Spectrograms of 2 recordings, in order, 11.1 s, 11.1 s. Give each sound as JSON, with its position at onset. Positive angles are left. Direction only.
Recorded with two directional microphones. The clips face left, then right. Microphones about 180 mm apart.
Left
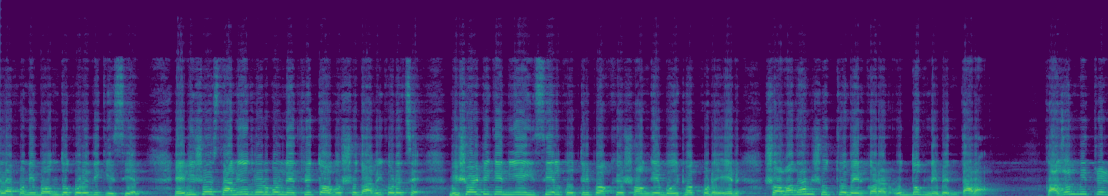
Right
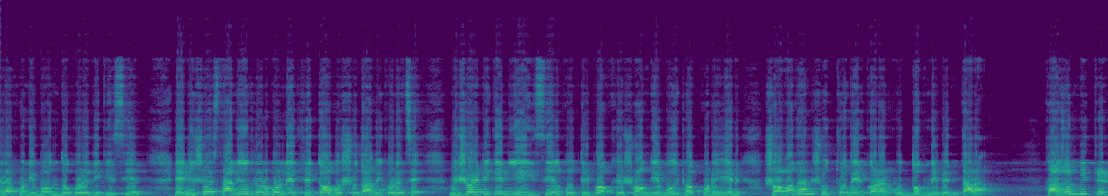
{"t": 0.0, "sound": "a man's voice", "side_deg": 25}
{"t": 10.4, "sound": "a man's voice", "side_deg": 10}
